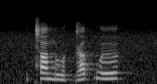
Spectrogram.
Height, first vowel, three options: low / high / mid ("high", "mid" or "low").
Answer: low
